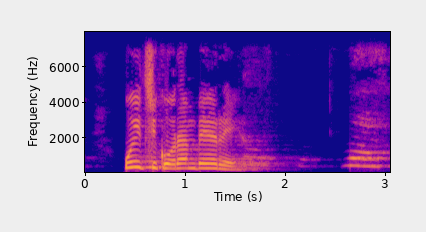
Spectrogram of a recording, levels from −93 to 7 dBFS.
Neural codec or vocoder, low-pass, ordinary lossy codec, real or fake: none; 7.2 kHz; Opus, 64 kbps; real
